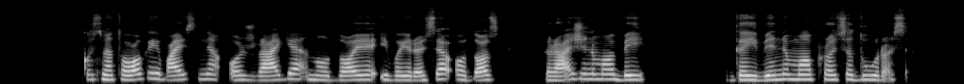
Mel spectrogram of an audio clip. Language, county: Lithuanian, Vilnius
